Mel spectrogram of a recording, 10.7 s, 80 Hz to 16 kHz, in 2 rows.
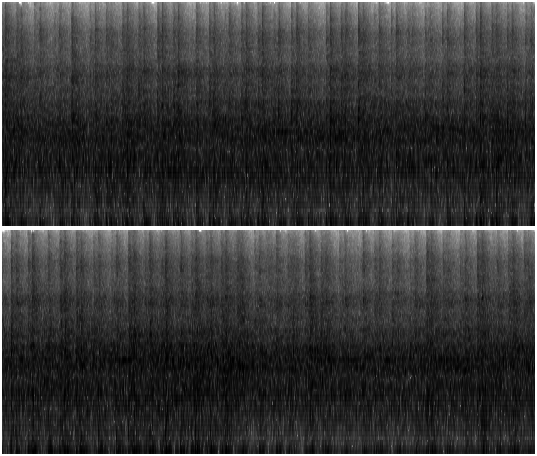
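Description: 2007 Honda Shadow Spirit's V-twin engine idling steadily.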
